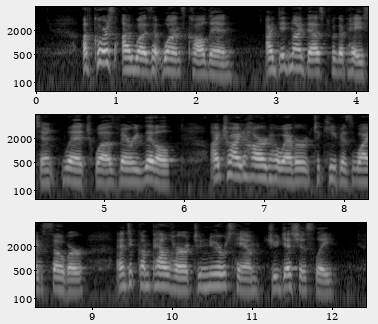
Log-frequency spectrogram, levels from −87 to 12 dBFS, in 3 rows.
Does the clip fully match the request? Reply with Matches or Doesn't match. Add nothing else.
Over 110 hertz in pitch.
Matches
